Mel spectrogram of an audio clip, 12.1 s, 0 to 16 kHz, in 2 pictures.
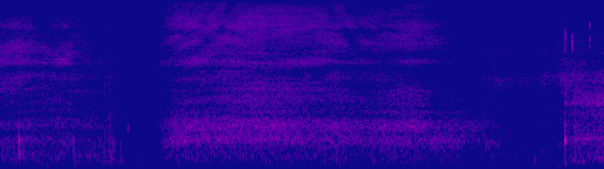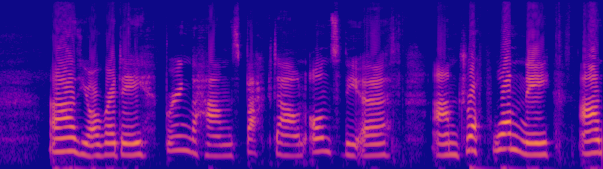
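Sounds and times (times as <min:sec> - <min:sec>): long exhale: 0:00.0 - 0:06.5
person breathing: 0:00.0 - 0:06.6, 0:10.0 - 0:10.4.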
